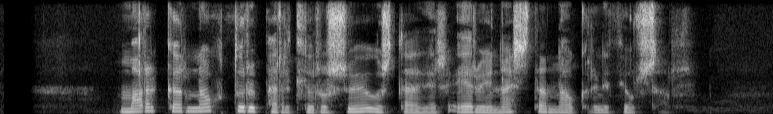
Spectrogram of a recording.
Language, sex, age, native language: Icelandic, female, 30-39, Icelandic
